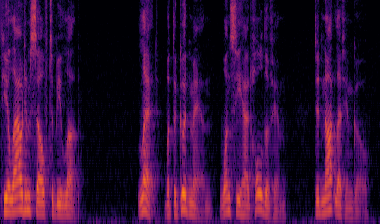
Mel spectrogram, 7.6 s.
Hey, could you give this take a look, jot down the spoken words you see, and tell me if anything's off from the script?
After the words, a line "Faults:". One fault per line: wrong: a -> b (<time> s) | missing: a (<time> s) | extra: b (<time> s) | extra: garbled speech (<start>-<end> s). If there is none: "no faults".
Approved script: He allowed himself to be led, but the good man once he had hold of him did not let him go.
He allowed himself to be led led, but the good man once he had hold of him did not let him go.
Faults:
extra: led (2.7 s)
